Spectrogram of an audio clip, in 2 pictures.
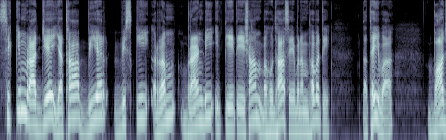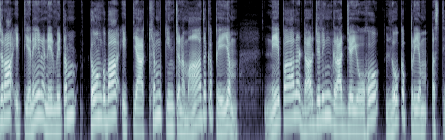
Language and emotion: Sanskrit, neutral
